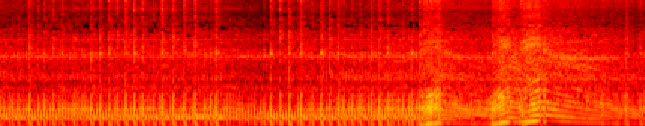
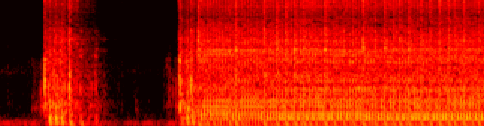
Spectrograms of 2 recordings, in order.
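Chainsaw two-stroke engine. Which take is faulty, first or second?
first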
